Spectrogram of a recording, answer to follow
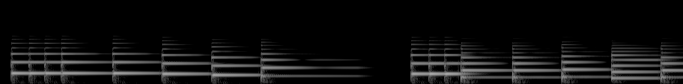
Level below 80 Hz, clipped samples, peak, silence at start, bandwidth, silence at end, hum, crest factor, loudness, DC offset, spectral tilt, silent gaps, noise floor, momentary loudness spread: -74 dBFS; under 0.1%; -20 dBFS; 0.1 s; 4 kHz; 0 s; none; 14 dB; -33 LUFS; under 0.1%; -3.5 dB/octave; 3.96-4.11 s; -60 dBFS; 8 LU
